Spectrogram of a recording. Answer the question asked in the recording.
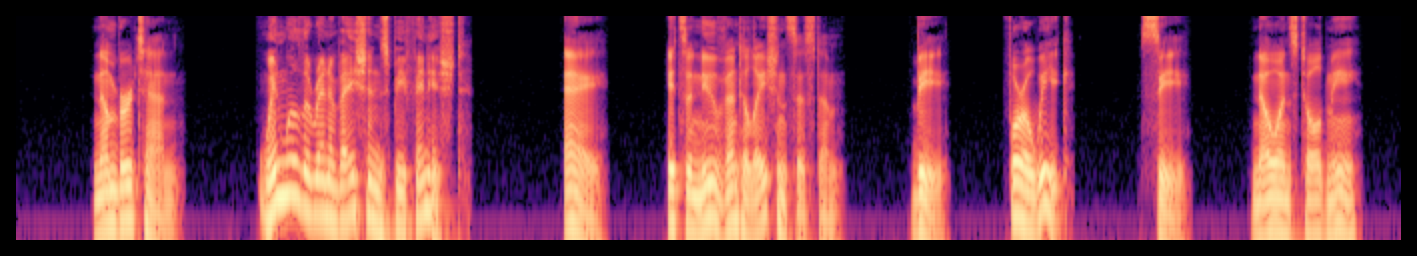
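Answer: C: No one's told me.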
